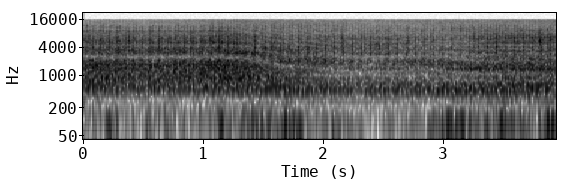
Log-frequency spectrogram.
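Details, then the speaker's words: HR 194 machine, small single-cylinder engine test run after reassembly: no vibration, but a slow, slightly uneven low thump at idle under a steady hiss. The idle is a little low and the throttle should be raised slightly. "foi il est pas mal le [Applaudissements] ralenti je crois que ça demanderait quand même un petit peu à augmenter un peu l'accélérateur"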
